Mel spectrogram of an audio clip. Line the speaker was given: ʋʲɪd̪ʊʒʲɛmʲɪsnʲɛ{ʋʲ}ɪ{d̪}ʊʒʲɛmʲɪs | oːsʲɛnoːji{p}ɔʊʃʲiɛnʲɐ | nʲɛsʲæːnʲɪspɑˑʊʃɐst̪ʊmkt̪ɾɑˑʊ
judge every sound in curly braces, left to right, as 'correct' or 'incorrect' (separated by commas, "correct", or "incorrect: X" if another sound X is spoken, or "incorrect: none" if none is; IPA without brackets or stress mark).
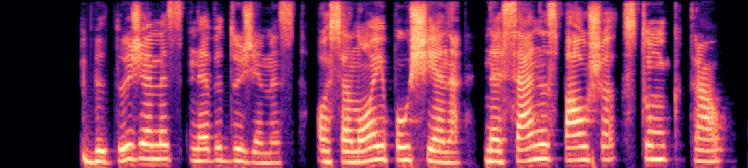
correct, correct, correct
